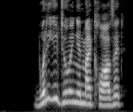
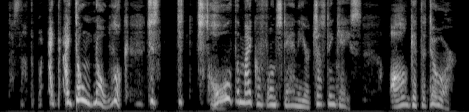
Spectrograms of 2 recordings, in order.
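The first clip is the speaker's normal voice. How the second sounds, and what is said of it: Whispering. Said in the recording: “Why are we whispering?”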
